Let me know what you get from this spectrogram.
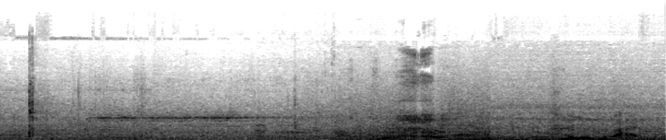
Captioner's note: distant street noise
